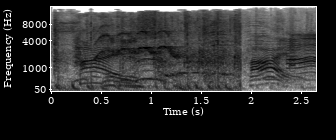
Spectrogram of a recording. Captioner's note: crowd applauding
